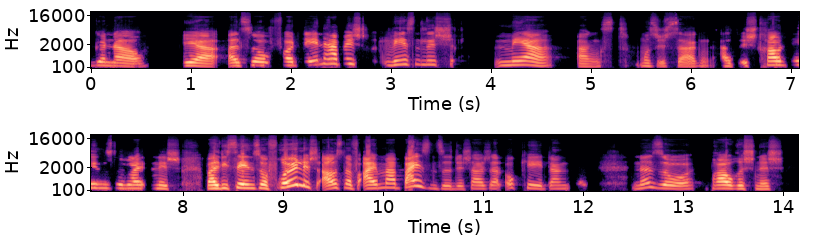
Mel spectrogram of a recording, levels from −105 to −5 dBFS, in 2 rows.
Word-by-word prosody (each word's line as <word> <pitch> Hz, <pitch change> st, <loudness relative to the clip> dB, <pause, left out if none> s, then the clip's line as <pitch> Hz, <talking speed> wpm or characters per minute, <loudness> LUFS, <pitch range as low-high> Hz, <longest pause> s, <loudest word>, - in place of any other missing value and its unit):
Genau. 205 Hz, -6 st, -2 dB, 0.4 s
Ja, 205 Hz, -5 st, +3 dB
also, 225 Hz, +2 st, -2 dB
vor 245 Hz, -1 st, 0 dB
denen 290 Hz, +6 st, -1 dB
habe 350 Hz, 0 st, +2 dB
ich 340 Hz, -, -5 dB, 0.2 s
wesentlich 290 Hz, +2 st, -7 dB, 0.4 s
mehr 250 Hz, -3 st, 0 dB, 0.2 s
Angst, 175 Hz, -2 st, -12 dB
muss 200 Hz, -2 st, -13 dB
ich -, -, -13 dB
sagen. -, -, -8 dB
Also, -, -, -8 dB
ich 435 Hz, -, -7 dB
traue 265 Hz, 0 st, +3 dB
denen 270 Hz, -2 st, -4 dB
so 250 Hz, +1 st, -5 dB
weit 240 Hz, 0 st, -1 dB
nicht, 220 Hz, -2 st, -5 dB, 0.2 s
weil 235 Hz, 0 st, +8 dB
die 255 Hz, -, -1 dB
sehen 265 Hz, +2 st, +6 dB
so 250 Hz, -1 st, +3 dB
fröhlich 335 Hz, -, +6 dB
aus 250 Hz, +4 st, +2 dB
und 255 Hz, -, 0 dB
auf 235 Hz, -, -8 dB
einmal 265 Hz, +5 st, +3 dB
beißen 290 Hz, -, +3 dB
sie 210 Hz, -2 st, -10 dB
dich. 200 Hz, 0 st, -13 dB
Sage 225 Hz, -1 st, -6 dB
ich -, -, -21 dB
dann: 225 Hz, -, -8 dB
„Okay, 245 Hz, -6 st, -7 dB
danke.“ 225 Hz, +1 st, -11 dB, 0.6 s
Ne, 270 Hz, +8 st, -7 dB
so: 220 Hz, -6 st, -2 dB, 0.2 s
„Brauche 230 Hz, -1 st, +3 dB
ich 210 Hz, -1 st, -9 dB
nicht.“, 195 Hz, 0 st, -9 dB
240 Hz, 180 wpm, -22 LUFS, 215-270 Hz, 0.6 s, weil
